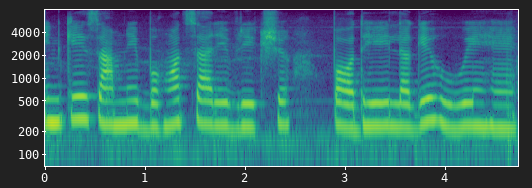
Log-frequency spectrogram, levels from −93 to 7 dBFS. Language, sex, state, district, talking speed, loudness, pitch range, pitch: Hindi, female, Chandigarh, Chandigarh, 125 wpm, -15 LUFS, 230-255 Hz, 240 Hz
